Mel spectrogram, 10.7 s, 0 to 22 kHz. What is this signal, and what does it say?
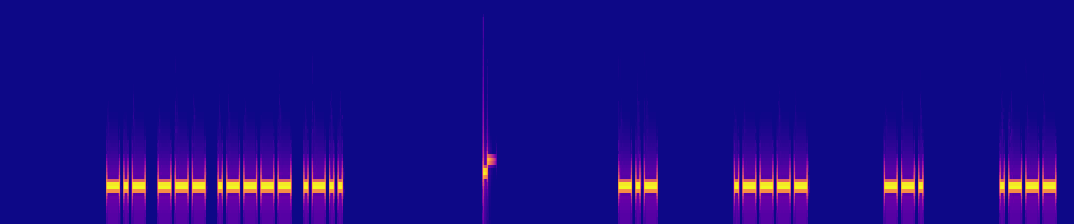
Morse code, heard as a keyed tone, about 28 wpm, spaced as for 14 wpm, 700 Hz. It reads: KO1L K1GJ
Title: USA Call Signs - 6x Character Spacing - 28wpm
